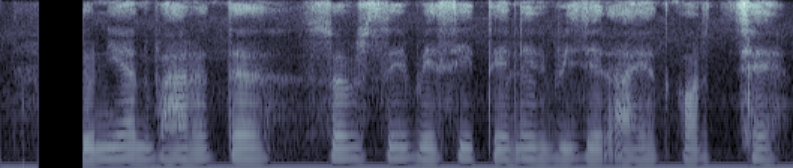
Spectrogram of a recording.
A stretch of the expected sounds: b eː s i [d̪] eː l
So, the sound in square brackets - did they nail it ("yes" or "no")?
no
